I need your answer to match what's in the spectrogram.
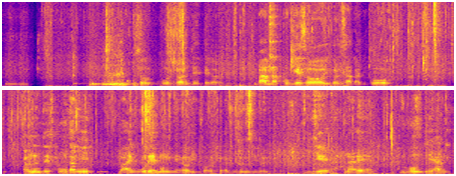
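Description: A man's voice: mid-range voice, moderate pace, noisy background. A man talking while eating in a small office, chatting casually and murmuring about the food. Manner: relaxed, chatty food commentary with soft murmurs. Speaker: co-host of a home mukbang vlog.

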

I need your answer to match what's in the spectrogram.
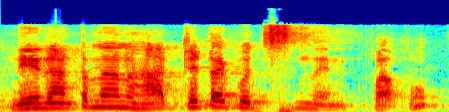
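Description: A man preaches his testimony with fervor, calling out to his listeners as beloved and dropping English words into his speech. His voice sits high and carries a gravelly, husky texture. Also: racing, pushed and bright. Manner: fervent, addresses listeners as beloved. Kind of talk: testimony sermon.

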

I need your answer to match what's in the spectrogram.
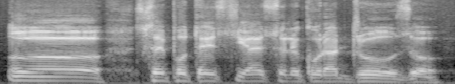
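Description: A man doing a cowardly lion, low voice, plaintive, music behind. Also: steady tone, a little slow, close to an everyday voice. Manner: plaintive, sighing. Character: big timid cowardly lion, self-pitying. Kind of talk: storybook character voice.

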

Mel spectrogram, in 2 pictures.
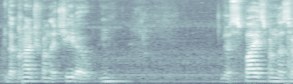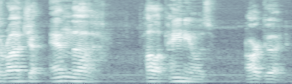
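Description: Steady and mid-range, his voice comes across pushed and bright against slight background noise. He's a man in his thirties filming a laid-back home cooking video indoors, joking at an unhurried pace and chewing between remarks while he cooks and tastes in his kitchen and dining room.

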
